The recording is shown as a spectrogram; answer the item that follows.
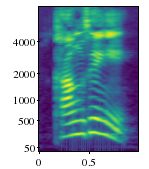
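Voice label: dog, Jeju-eo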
